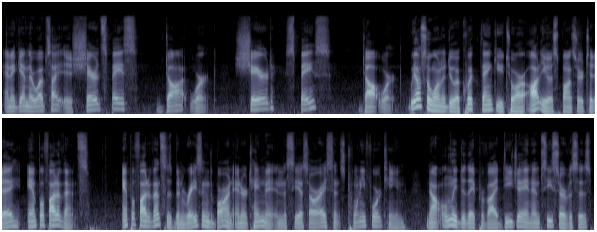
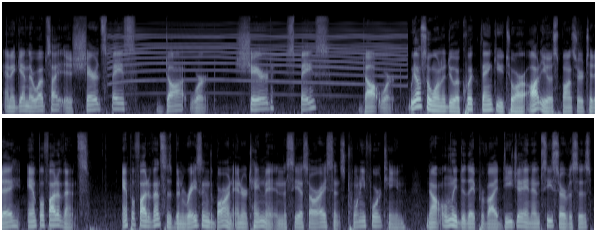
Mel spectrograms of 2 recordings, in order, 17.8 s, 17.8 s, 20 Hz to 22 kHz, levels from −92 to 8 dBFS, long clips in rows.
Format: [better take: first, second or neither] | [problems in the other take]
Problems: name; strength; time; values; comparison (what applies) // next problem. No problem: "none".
first | siren; faint; from 1.5 to 6 s; peak 15 dB below the speech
